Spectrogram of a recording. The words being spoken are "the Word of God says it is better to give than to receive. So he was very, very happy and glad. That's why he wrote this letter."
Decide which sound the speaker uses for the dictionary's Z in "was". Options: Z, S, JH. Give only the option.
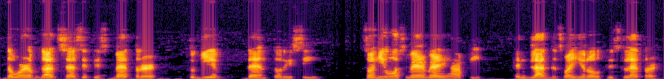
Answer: S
